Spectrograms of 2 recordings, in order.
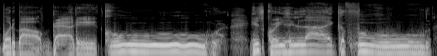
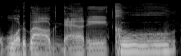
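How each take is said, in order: First: Slow sung imitation of a disco singer. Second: Slow sung line in put-on Dutch accent. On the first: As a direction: croon it slowly, swelling on the long held note. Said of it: "and then he'd go". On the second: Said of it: "do it with a good accent".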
